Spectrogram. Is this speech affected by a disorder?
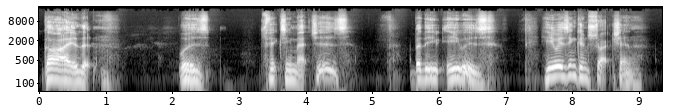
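Yes: cerebral palsy; cerebral palsy affecting the muscles, once cold stays cold; second COVID vaccine dose, Pfizer chosen on doctor's advice over AstraZeneca due to blood clot risk.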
